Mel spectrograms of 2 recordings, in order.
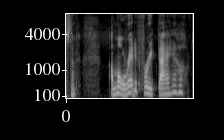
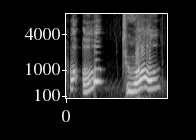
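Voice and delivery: mocking trolled; 11 semitones higher, 14 dB louder, much slower than usual. Real, not acted. Mocking the victim.

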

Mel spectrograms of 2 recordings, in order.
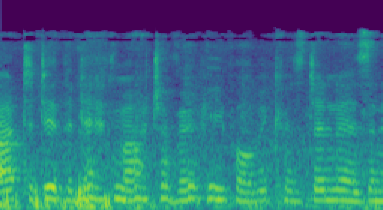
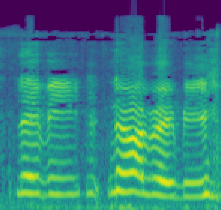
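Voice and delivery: calling out; 6 semitones higher, 7 dB louder than usual. Real, not acted. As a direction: call him off, loud. Calling to toddler.

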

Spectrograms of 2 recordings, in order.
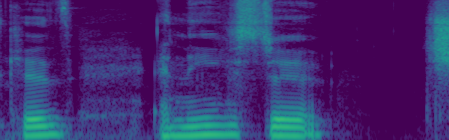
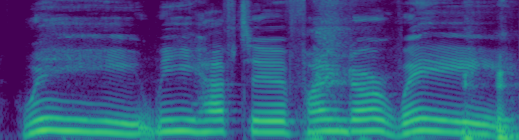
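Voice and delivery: put-on slow, higher child-at-play voice; imitated little girl; 5 semitones higher, much slower than usual. Toddler playing explorer in her stroller, slow mock-dramatic voice. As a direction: lightly mimic a kid's dramatic make-believe.

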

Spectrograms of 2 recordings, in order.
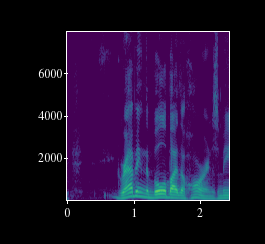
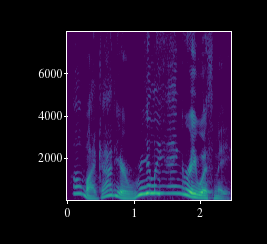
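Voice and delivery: mock surprised acknowledgment; 10 semitones higher than usual. Shown as a demonstration. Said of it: "We don't say".

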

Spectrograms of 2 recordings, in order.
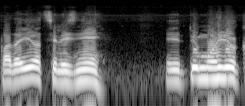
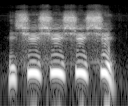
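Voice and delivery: excited dog command; 8 semitones higher, faster than usual. Real, not acted. Sending dog to search.

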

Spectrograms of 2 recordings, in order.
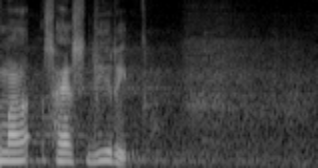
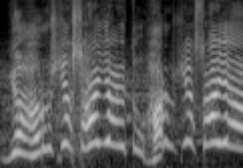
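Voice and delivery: high, louder whiny envy; envious inner voice; 3 dB louder than usual. Retold or imitated. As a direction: whine it up high like a jealous man. Voicing Asaf's envy. (suara iri tinggi merengek)

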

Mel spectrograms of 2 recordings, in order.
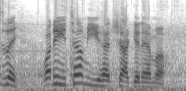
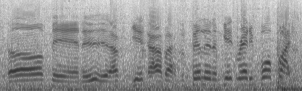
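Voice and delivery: ordinary talk

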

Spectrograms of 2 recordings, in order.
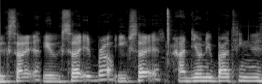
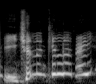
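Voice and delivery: squeaky hello to the dog; high squeaky dog hello; high pet greeting; 14 semitones higher, much faster than usual. Acted.

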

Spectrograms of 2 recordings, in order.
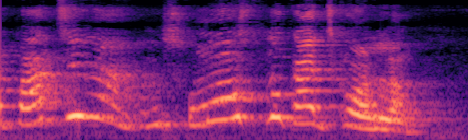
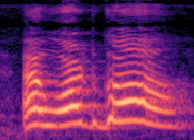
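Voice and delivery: calling out; 7 dB louder, much slower than usual. Acted. Calling wife to wake up.

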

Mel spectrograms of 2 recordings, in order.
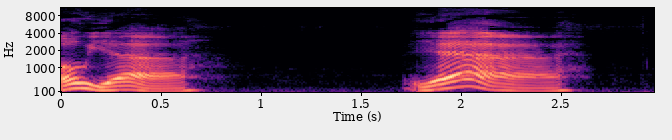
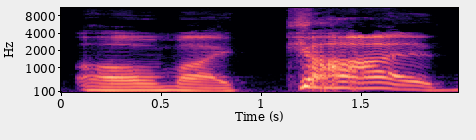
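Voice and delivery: drawn-out excited shout; 3 semitones lower, much slower than usual. Real, not acted. Finding the song dad used to play, slow excited shout. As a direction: stretch the cry out in delight.

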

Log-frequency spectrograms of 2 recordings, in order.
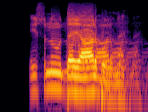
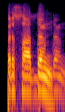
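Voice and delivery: ordinary talk

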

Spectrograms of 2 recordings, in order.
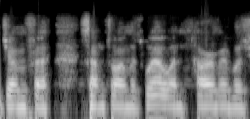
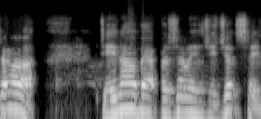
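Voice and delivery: retold eager interest; 6 semitones higher than usual. Pub worker to Brazilian lady about jiu-jitsu, eagerly. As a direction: act out being hooked, pitched up. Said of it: "he was hooked".

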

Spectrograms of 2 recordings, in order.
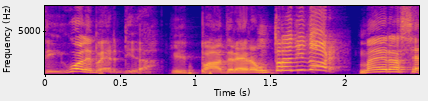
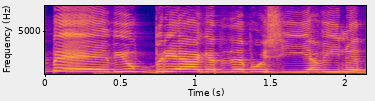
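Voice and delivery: raised, boozy party cheer; drunken shout; 5 semitones higher than usual. Acted. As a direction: bellow it like a happy drunk. Drunk knight celebrates.

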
